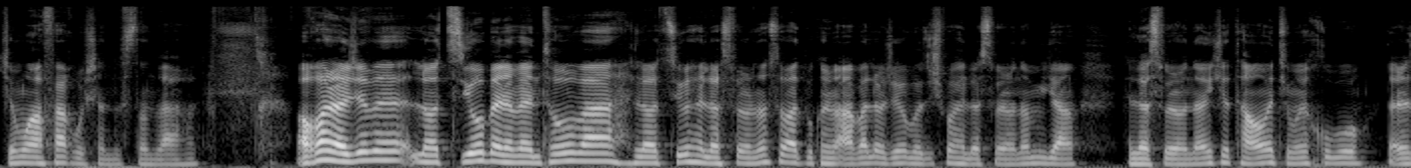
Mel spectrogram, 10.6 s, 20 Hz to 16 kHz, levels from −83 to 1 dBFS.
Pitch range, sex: 115-130 Hz, male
